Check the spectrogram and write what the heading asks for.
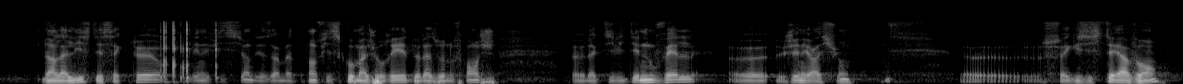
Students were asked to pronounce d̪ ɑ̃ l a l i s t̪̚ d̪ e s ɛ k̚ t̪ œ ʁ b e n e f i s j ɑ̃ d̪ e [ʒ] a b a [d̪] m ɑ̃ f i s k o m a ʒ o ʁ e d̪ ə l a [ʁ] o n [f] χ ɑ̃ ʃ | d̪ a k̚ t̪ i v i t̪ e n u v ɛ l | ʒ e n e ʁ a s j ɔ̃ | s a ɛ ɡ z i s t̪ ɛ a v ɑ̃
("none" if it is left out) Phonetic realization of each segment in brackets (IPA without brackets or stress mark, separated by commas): z, t̪, z, f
